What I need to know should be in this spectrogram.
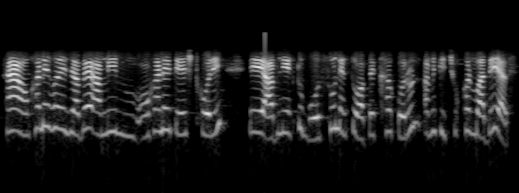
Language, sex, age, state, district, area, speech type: Bengali, female, 18-30, West Bengal, Purba Medinipur, rural, conversation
